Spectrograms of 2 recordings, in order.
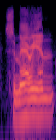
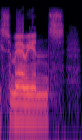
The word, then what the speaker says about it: Cimmerian: I'm going to say Samrian, which is what we say apparently in French and English uh in the Greek and Latin. I think it's more of a K sound.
